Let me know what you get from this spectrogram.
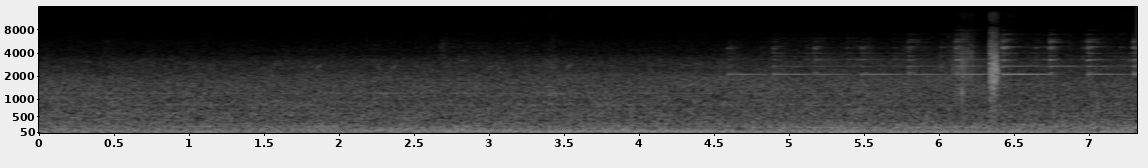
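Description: Distant rumble of an approaching Norfolk Southern train, steady and low. About two-thirds of the way in a high steady tone joins it, and there is one sharp click near the end.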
